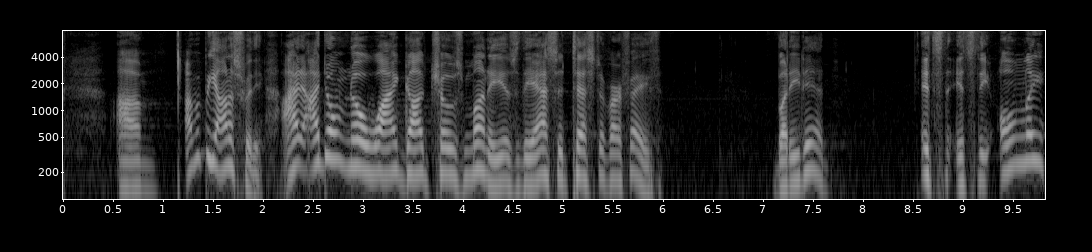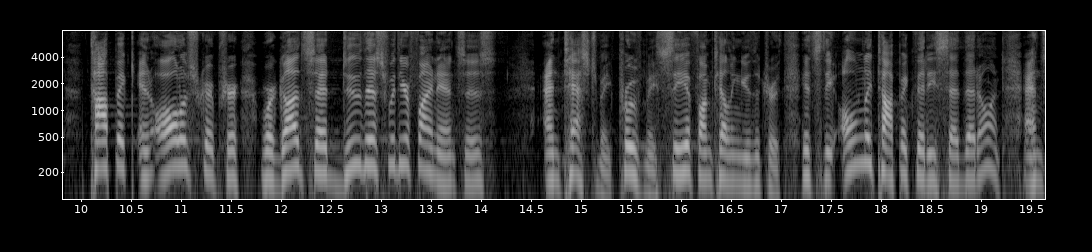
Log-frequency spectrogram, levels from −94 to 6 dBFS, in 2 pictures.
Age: 60-79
